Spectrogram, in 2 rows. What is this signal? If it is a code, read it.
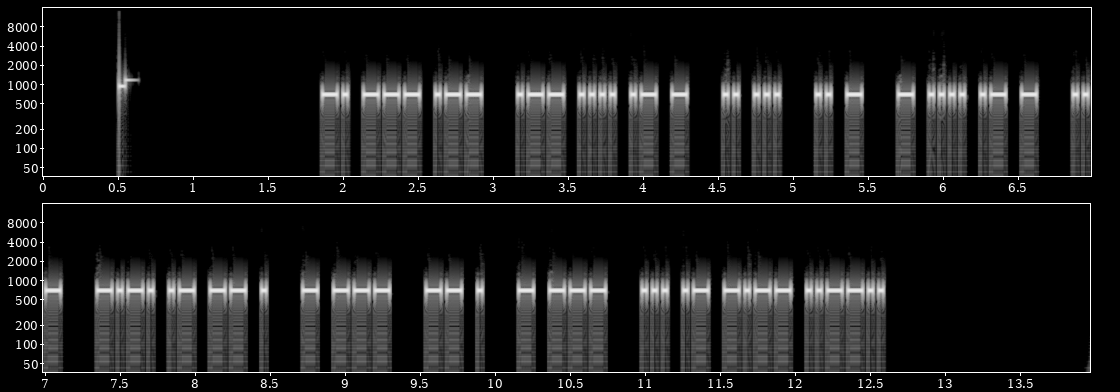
Morse code, heard as a keyed tone, about 34 wpm, 690 Hz. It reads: NOW WHAT IS IT THAT U CAME TO ME TO SAY?
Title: Sentences from Top 200 Words and Abbreviations 35wpm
